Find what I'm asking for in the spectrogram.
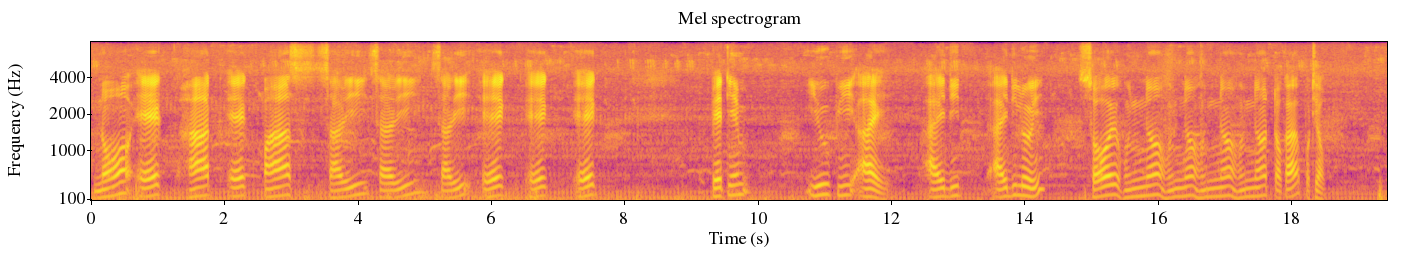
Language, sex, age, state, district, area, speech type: Assamese, male, 45-60, Assam, Dibrugarh, rural, read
